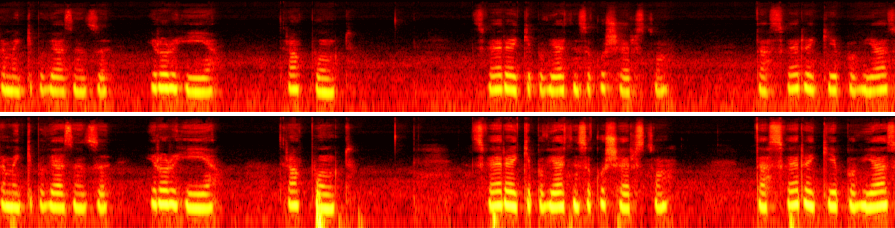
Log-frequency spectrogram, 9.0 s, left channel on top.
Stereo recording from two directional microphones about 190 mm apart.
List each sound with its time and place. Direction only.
0.0 s speech: 35° right (ahead or behind)
4.8 s speech: 50° right (ahead or behind)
